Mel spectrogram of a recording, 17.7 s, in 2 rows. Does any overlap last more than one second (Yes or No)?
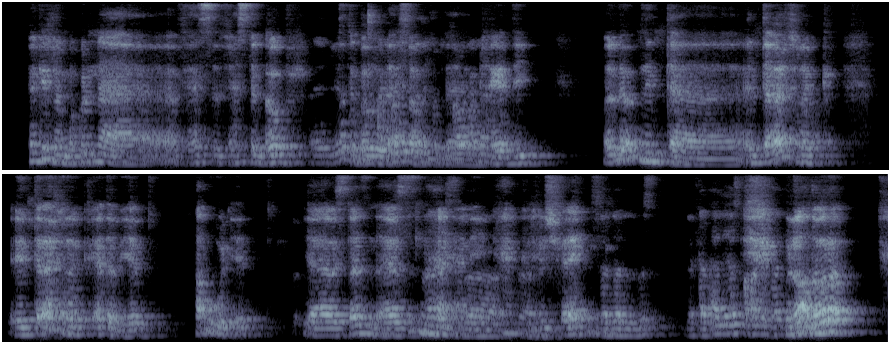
Yes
